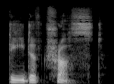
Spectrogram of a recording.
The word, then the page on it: deed of trust: British English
